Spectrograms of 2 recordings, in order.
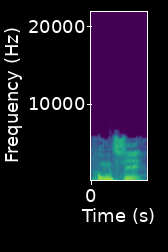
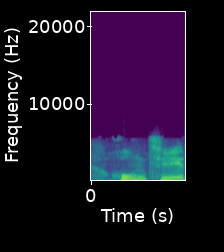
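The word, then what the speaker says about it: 红旗: 숨겨진 이야기 세 번째입니다 차이나 14억 내륙의 벤틀리 풍치 이거 발음 어떻게 합니까 지자님 풍치 봉치 봉치 아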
